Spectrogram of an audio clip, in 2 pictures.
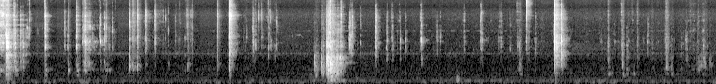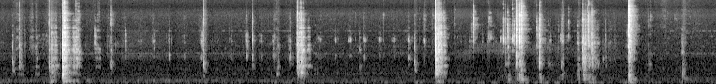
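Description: Irregular clicks, taps and handling knocks of a plastic toy train engine being screwed and fitted back together with a small screwdriver, with about a dozen louder knocks among the lighter clicks.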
